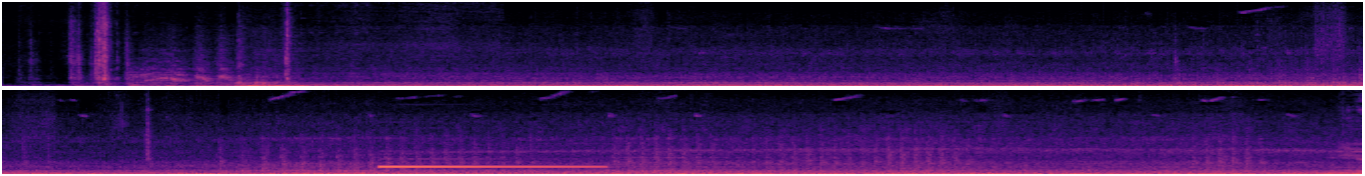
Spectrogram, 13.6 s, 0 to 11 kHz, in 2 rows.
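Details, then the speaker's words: NV4500 manual transmission in a Dodge Ram 3500 running in first gear after start-up: loose knock three to four times a second. "Second gear, it's a little bit louder. I don't know if that's showing up for you guys or not, but it's really loud. Sounds like I got a rod knock."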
